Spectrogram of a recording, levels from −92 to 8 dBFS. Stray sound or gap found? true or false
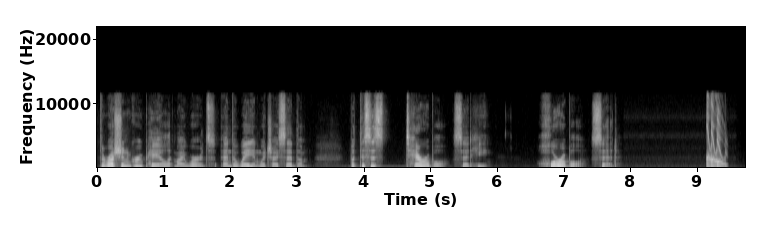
true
